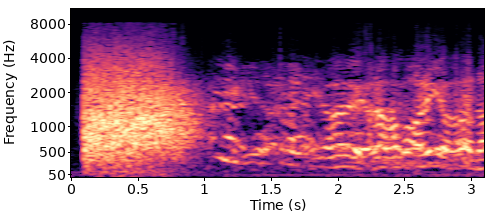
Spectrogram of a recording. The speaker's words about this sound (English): Send a shot across the bow of the dinghy, Ginge.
